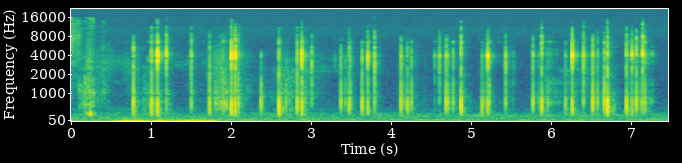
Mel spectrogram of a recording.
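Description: Long nails scratch the wooden pins of a wooden hair brush and tap its wooden handle, making about thirty quick, dry, crunchy clicks with a bright tone peaking near 3.9 kHz. Each tick dies away almost instantly, over a faint low background hum.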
